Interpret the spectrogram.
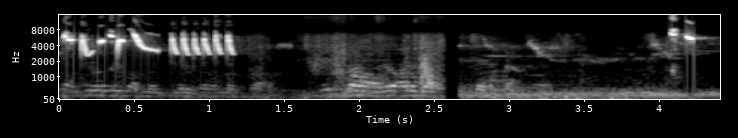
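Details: Sicilian European goldfinch, old-style song: a brief burst of sharp twitters and a rapid trill, then near silence with faint low sounds and two final high notes.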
